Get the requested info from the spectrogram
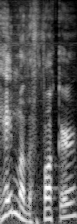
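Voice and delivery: shrill, loud, play-acted furious yell, temper lost. Retelling calling out to a stranger who hit a truck: imitating someone yelling. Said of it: "and I yelled out".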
